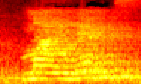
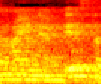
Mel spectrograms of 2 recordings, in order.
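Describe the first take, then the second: First: The verb is contracted onto name. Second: The verb is said as a separate full word. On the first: The speaker calls it right. "contraction lagi" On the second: The speaker calls it wrong. "bukan my name is"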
